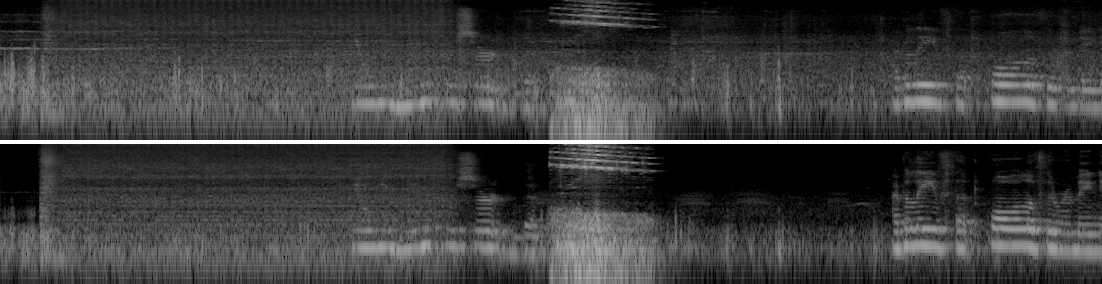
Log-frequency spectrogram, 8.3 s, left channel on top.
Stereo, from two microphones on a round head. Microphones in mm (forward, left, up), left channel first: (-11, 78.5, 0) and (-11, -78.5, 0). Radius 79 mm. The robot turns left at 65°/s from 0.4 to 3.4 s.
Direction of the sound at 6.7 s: 30° right (ahead or behind).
